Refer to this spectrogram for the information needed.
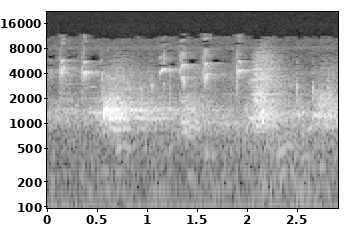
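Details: Grey heron recorded in Estonia, 3 April 2017: two loud, hoarse squawks, the second about a second and a half after the first, with fainter rasping and clicking sounds between them.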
